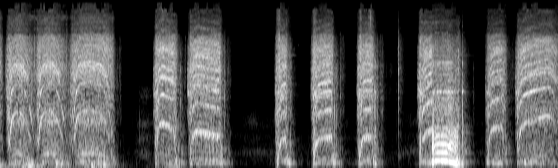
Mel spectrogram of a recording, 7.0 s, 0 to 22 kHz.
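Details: PSBSAP 20-Li C3 cordless drill-driver, previously slipping in both speeds, after disassembly repair: short clean motor whir bursts driving a screw, rising and falling smoothly with no slipping; works except speed 1.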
